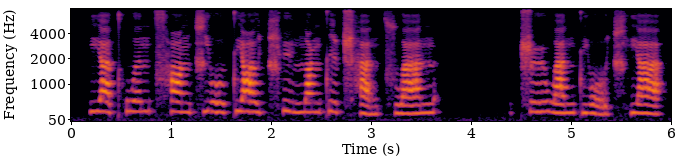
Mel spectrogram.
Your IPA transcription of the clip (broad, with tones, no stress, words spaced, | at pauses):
jä˥˩t̪ʰwə˥nt͡sʰɑ˥˧ŋt͡ɕjo˥˧ʊ̯ t̪jɑ˥˧ʊ̯t͡ɕʰy˥˩ n̪ɑ˥ŋt̪i˥˩ʈ͡ʂʰa̰˨˩n t͡swa˧˥n | ʈ͡ʂɻ̩˧˥ wa˧˥nt̪jo̰˨˩ʊ̯t͡ɕʰjä˥˩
